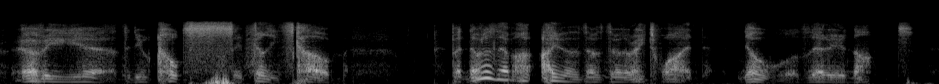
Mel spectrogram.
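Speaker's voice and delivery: gurgling, hissing creature mutter. Reading a lurking creature's line in a story: gurgling, hissing creature voice. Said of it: "speaking in a strange voice that was as much a gurgle as it was a hiss".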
